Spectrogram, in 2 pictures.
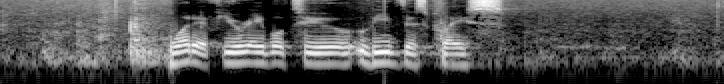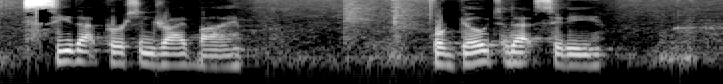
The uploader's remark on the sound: This message was recorded on March 19, 2023, at View Ridge Middle School in Ridgefield, Wa.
